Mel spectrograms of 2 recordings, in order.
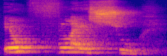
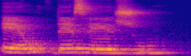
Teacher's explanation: apresenta vogal E fechada em toda a conjugação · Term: E fechado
